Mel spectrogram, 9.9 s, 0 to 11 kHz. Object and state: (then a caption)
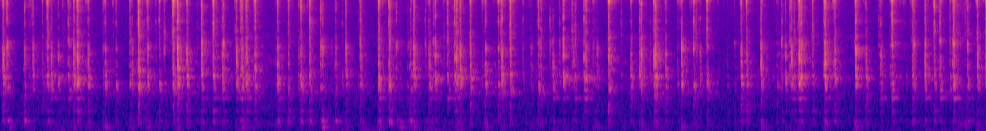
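Plastic mechanical keyboard. Fast fingertip typing with both hands on a compact 60% black plastic mechanical keyboard with a hollow case. It makes a dense, rapid stream of short, bright, hollow-sounding clacks that die away almost instantly. Faint music may sit underneath.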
